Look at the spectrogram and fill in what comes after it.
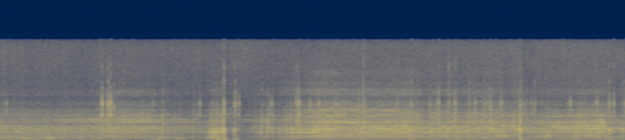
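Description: Small two-stroke motocross bike engine revving hard, its pitch wavering, then rising about three seconds in and holding steady at high revs before wavering again. Sharp thumps come about two seconds in and again just after five seconds.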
